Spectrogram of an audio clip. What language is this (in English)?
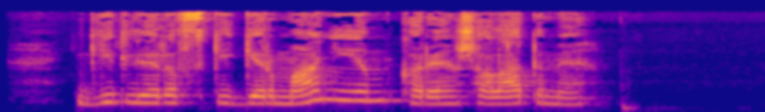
Mari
